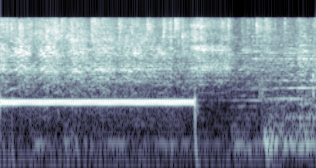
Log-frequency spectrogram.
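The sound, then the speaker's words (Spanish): A steady, unbroken telephone dial tone hums at a single mid pitch for about two seconds as a radio show calls someone's ex-husband, then cuts off abruptly, leaving faint line noise with a few soft clicks. “ok, no, no hablen, vamos a marcarle a tu ex marido.”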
